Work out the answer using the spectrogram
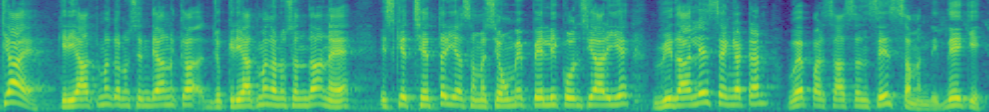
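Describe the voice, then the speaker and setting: Male lecturer, Rajasthani Hindi accent, high voice, explains point by point with rhetorical questions. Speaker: teacher. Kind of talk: exam-prep lecture.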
